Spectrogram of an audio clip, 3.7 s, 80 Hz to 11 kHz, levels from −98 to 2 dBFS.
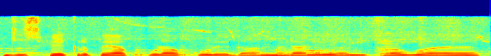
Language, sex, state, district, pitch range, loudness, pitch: Hindi, female, Uttar Pradesh, Lucknow, 225-240 Hz, -14 LUFS, 230 Hz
